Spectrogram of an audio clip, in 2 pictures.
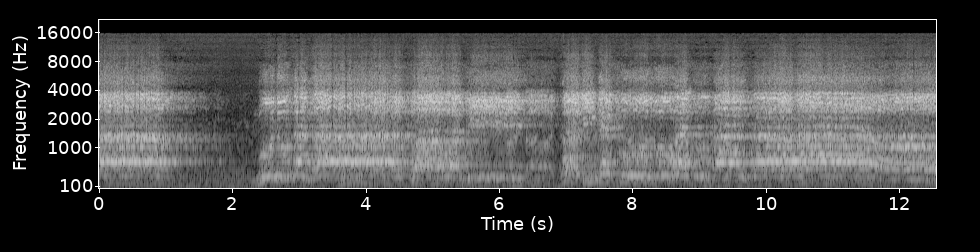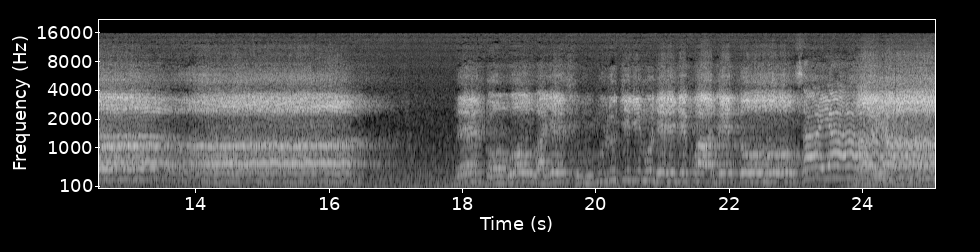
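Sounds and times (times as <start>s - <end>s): male choir singing: 0.0s - 17.0s, 17.8s - 25.0s.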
